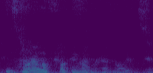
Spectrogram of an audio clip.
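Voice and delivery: quick hushed whisper; whispered aside to self. Real, not acted. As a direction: mutter it under your breath, fast.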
